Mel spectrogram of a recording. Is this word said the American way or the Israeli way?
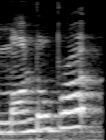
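Israeli. The word is said with an Israeli pronunciation. "What they say in Israel, I believe, is Mandelbrot"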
